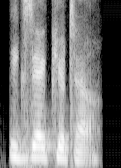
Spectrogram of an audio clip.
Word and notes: executor: Indian

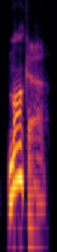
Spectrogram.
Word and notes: marker: British English

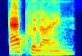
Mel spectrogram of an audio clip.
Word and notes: aquiline: Indian

